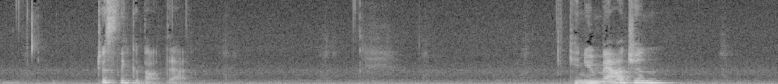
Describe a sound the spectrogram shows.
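A woman speaks calmly in short bursts, close by.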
